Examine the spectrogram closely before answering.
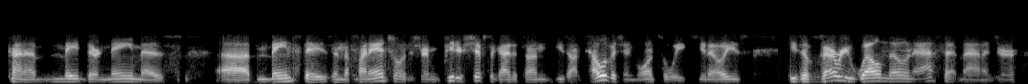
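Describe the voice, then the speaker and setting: A man's voice: medium pitch, no echo. Blunt American man on a phone-like line. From Philadelphia, United States. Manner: blunt, profane, self-deprecating. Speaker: podcaster, interview guest. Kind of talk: casual unscripted interview chat.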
